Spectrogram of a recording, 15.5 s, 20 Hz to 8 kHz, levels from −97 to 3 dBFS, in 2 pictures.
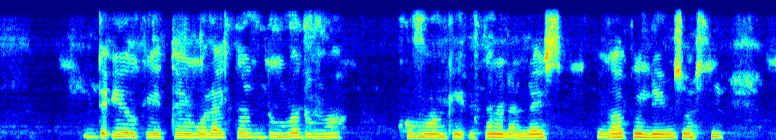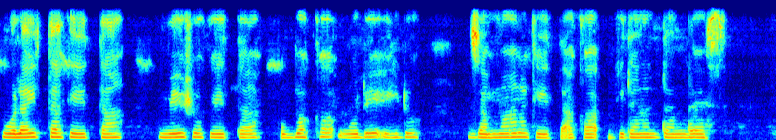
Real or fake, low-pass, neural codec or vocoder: fake; 7.2 kHz; vocoder, 22.05 kHz, 80 mel bands, HiFi-GAN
